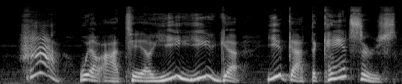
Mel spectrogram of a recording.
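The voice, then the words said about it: Exaggerated Deep South accent. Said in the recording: “it was like a real deep South doctor that would say”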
